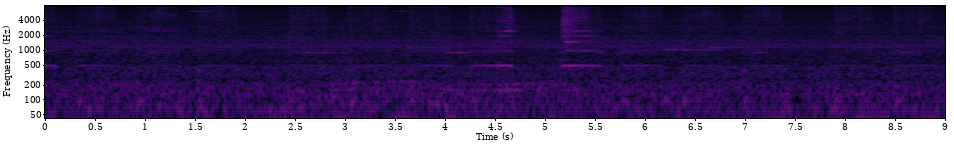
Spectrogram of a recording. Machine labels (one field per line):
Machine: slide rail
